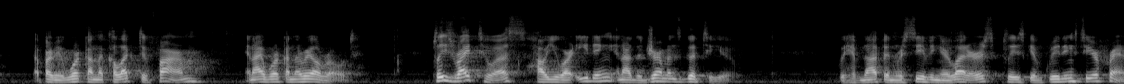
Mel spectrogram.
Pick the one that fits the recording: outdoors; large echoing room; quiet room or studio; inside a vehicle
large echoing room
